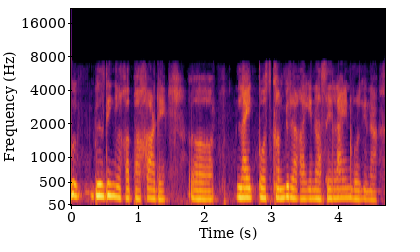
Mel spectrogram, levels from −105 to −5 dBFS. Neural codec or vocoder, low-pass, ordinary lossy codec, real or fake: codec, 24 kHz, 3 kbps, HILCodec; 7.2 kHz; none; fake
